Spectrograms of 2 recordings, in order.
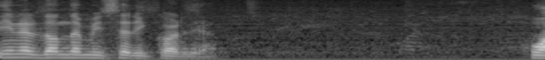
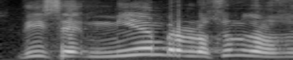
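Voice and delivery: ordinary talk

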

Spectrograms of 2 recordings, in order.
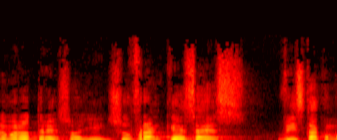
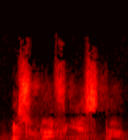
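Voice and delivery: unvoiced conspiratorial whisper; whispered aside; 20 dB quieter than usual. Shown as a demonstration. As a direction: let them in on the secret. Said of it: "whispered aside to audience". (susurrando al público)

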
